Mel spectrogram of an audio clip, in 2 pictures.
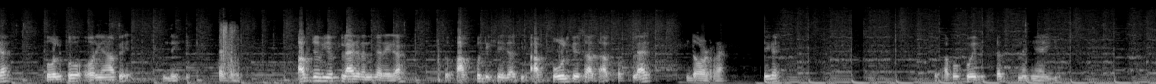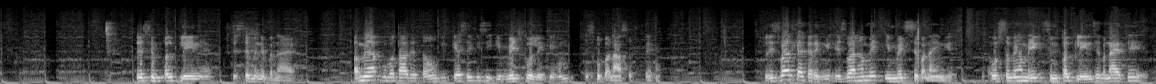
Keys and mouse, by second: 0.0 click, 3.8 click, 6.4-7.7 right drag, 11.2 right click.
